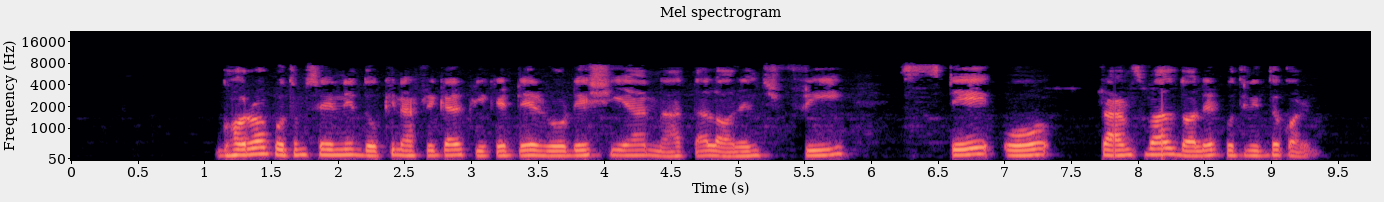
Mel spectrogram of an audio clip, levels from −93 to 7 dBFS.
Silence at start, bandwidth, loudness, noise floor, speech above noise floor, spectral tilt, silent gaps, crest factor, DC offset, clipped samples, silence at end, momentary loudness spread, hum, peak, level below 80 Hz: 1.1 s; 8 kHz; -19 LUFS; -85 dBFS; 67 dB; -6 dB/octave; none; 16 dB; under 0.1%; under 0.1%; 0.4 s; 12 LU; none; -2 dBFS; -54 dBFS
